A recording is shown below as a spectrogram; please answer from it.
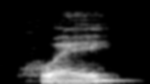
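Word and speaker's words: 回: And this is a character that in Chinese is pronounced hui, or in Sino-Korean is pronounced hui, and it means to return or circle back.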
